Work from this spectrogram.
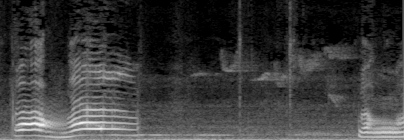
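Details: Ros, a roaming male house cat carrying a point-of-view camera, lets out two quick meows, the first dipping then rising. After a brief pause comes a third flat, sustained meow, all over a faint low drone.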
